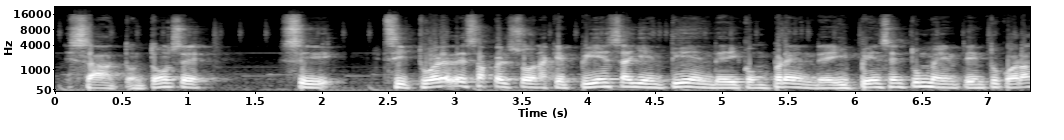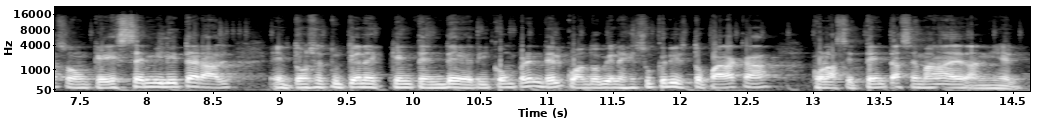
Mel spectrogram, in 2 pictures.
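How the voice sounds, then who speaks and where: An earnest middle-aged man explaining scripture in a casual talk, at an ordinary mid pitch. He stumbles and restarts as he goes and readily agrees with his partner. Faint music sits underneath. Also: normal speed, mellow. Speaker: co-host of a Bible study channel. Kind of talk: casual religious discussion.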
